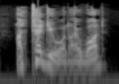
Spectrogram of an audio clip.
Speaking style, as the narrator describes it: said Dirk, fiercely but hopelessly

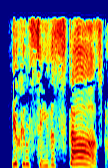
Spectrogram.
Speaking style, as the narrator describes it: cried Nettie

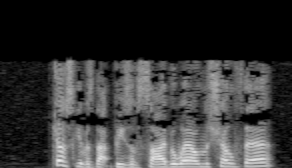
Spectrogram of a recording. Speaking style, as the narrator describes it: cried Corporal Gull Hollywell

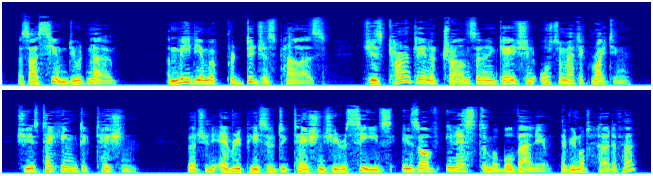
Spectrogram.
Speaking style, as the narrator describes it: said Standish a little crossly

